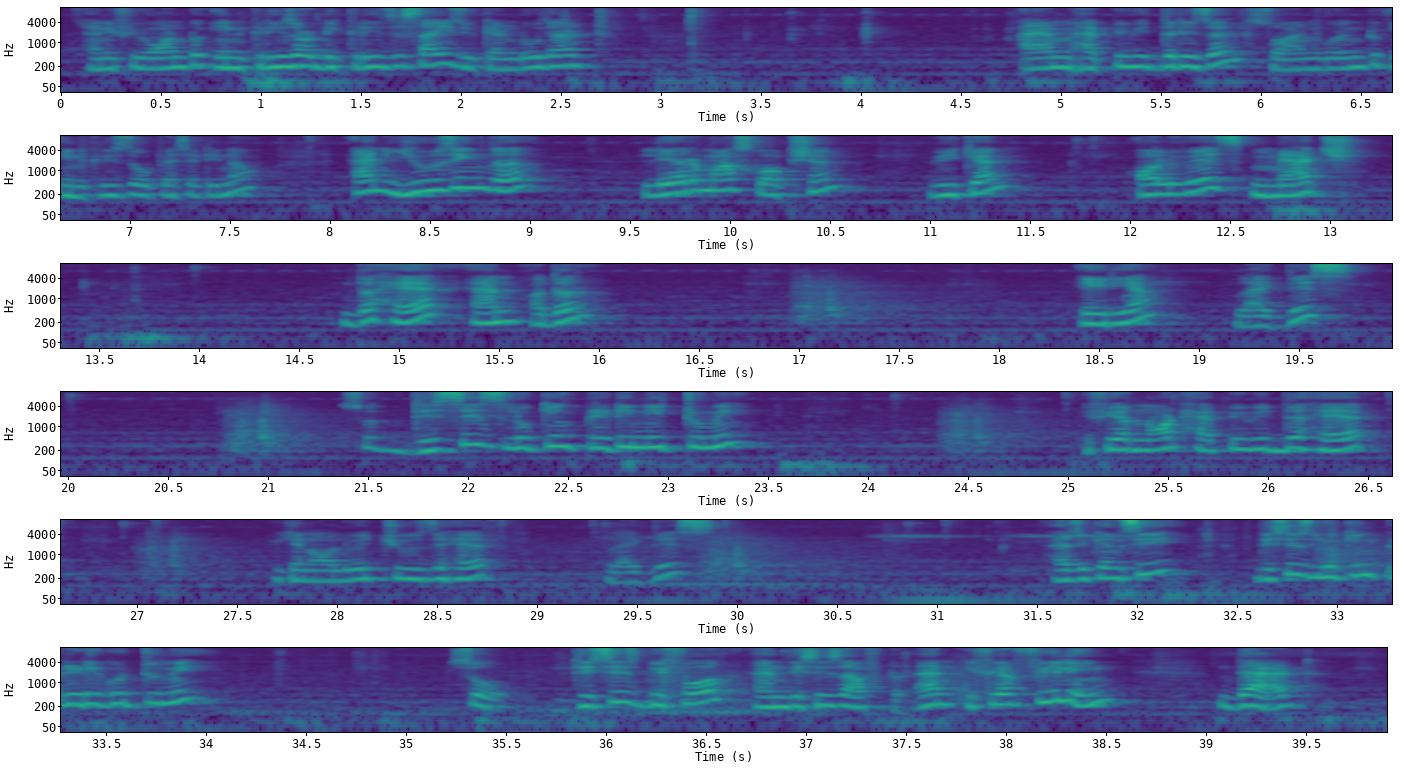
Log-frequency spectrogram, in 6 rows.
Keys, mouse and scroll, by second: 3.0 Return, 3.9 Up, 6.6-11.2 drag, 13.4 ], 13.5 ], 14.0-23.6 drag, 23.6 [, 23.7 [, 24.1-25.5 drag, 25.6-30.8 drag, 32.4 ctrl+=, 33.4 -, 34.3 ctrl+=, 36.0 alt+click, 36.0 alt+click.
